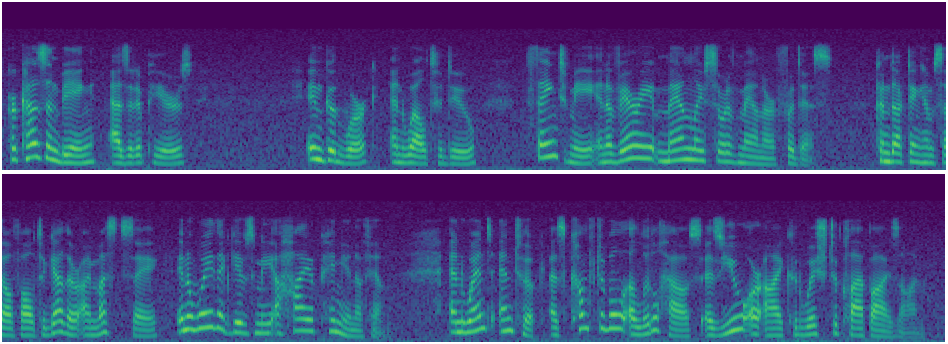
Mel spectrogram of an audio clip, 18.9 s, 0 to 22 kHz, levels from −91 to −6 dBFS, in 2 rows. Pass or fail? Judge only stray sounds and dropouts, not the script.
pass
